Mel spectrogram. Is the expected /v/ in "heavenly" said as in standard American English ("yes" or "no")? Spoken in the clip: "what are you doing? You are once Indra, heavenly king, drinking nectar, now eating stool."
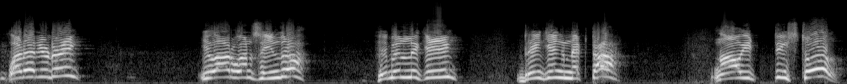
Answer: no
